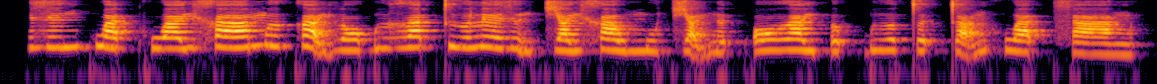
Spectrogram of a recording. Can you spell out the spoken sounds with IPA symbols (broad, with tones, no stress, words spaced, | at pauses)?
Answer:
ze˨˦ŋkwa˨˩t̚kwa˨˦j xaː˨˦məː˨˦ ka̰ː˧˨jlɔ˨˩ɓɨ˧ ɣa˦˥t̚t̪ɨ˨˦ə̯lɛ˧zɨ̰˧˨n t͡ɕa˨˦jxa˧wmu˨˩ t͡ɕa̰˧˨jnə˨˩t̚ ʔɔ˧ɣa˧jʔə˨˩p̚ ɓɨ˧ə̯t̪ə˨˩t̚t̪a̰˧˥ŋhwa˨˩t̚ sa˨˩ŋ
